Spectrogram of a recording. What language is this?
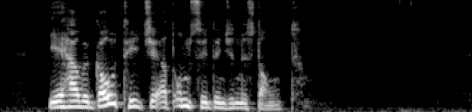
Faroese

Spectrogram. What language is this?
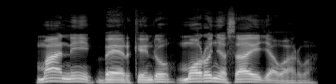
Luo (Kenya and Tanzania)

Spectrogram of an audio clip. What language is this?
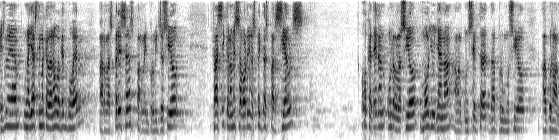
Catalan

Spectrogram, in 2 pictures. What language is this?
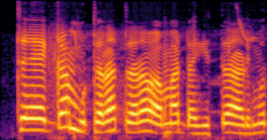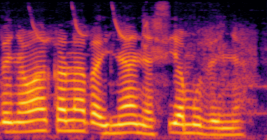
Kikuyu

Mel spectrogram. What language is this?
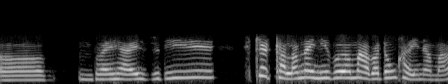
Bodo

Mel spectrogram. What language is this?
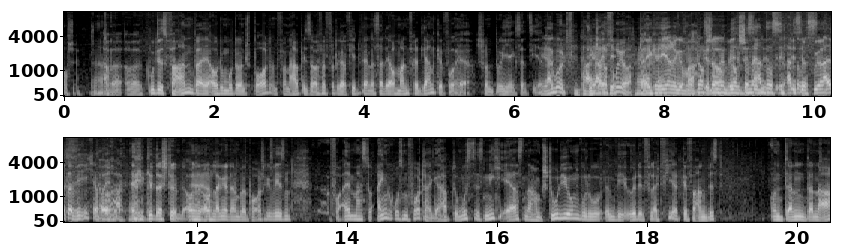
German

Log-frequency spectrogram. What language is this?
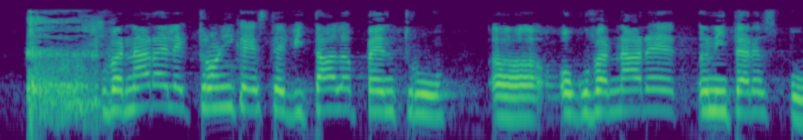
Romanian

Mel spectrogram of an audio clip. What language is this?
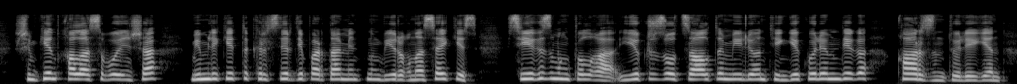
Kazakh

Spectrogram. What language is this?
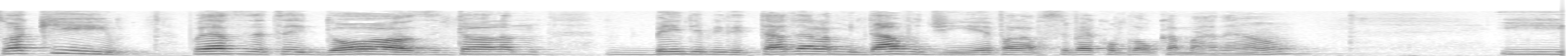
Portuguese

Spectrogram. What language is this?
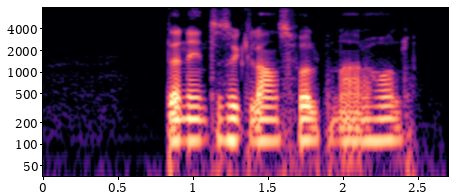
Swedish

